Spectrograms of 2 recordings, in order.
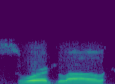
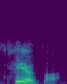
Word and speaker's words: Swerdlow: And the last name, well, the last name is really a Russian name, but in the United States it's pronounced Swerdlow, but in Russia it's Sverdlow. Could you say that again in Russian? Yes, Sverdlow.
